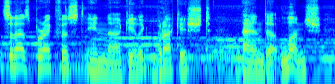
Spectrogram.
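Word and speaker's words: bracaist: for breakfast and lunch to say breakfast in Scottish GIC you'd say braish braish and the word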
